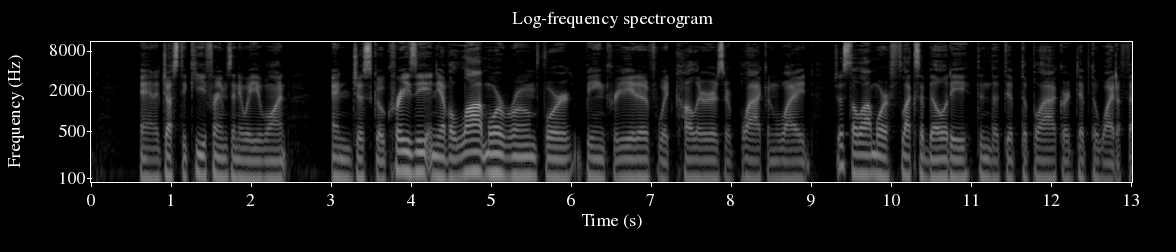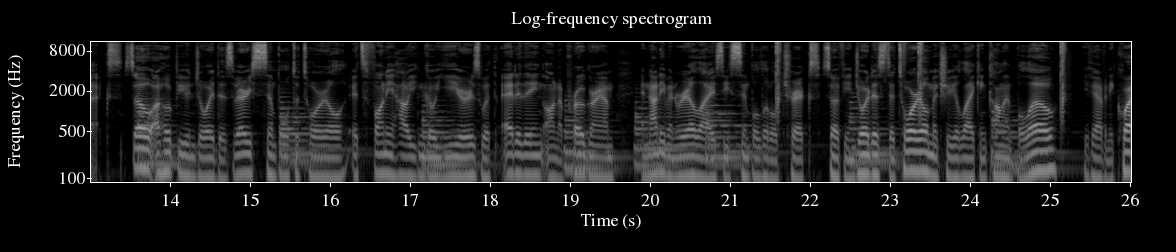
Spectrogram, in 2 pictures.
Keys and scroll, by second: 2.3 space, 3.7 space.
